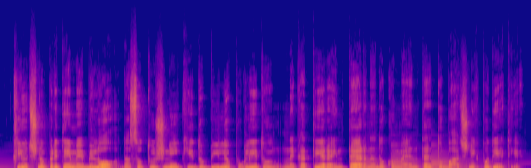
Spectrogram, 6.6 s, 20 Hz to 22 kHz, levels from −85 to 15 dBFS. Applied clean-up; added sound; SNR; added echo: none; Piano; 20 dB; none.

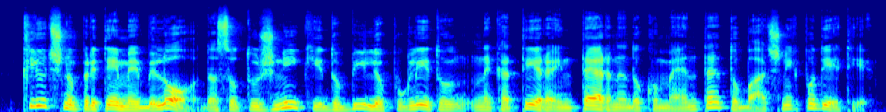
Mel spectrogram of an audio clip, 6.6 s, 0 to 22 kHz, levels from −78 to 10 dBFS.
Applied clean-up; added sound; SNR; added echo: none; none; none; none.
